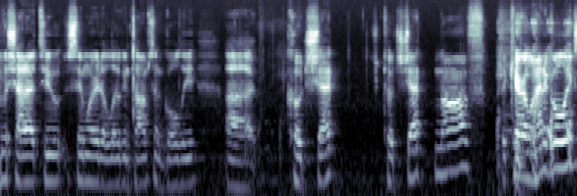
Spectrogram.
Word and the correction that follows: Kochetkov: Sorry, let me not butcher this. – Kochetkov. Yeah.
